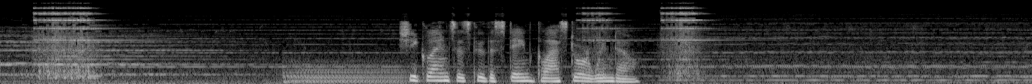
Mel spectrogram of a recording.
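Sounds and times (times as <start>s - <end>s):
old-fashioned twist doorbell ringing: 0.1s - 2.7s, 5.7s - 8.1s
speech: 4.1s - 6.8s.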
